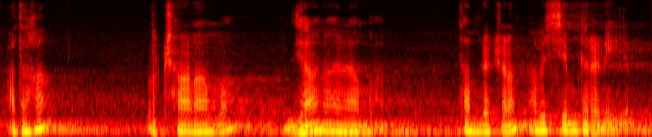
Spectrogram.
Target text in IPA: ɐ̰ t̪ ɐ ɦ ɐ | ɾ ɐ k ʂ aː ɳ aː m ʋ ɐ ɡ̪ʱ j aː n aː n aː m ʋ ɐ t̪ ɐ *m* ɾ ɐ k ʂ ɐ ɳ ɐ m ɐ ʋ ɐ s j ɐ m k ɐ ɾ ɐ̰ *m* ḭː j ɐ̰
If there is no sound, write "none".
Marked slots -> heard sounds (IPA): m, ɳ

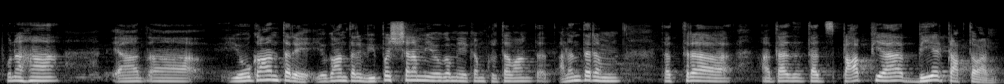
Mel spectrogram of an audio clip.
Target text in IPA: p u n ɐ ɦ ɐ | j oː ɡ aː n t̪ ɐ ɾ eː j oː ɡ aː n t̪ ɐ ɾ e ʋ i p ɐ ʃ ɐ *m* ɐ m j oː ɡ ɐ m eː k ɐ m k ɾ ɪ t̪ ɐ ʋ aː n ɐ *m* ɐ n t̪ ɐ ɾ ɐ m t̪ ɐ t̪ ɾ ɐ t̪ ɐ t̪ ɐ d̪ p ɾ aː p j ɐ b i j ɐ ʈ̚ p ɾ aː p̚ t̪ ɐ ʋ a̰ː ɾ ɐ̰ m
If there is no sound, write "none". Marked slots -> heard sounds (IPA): n, n

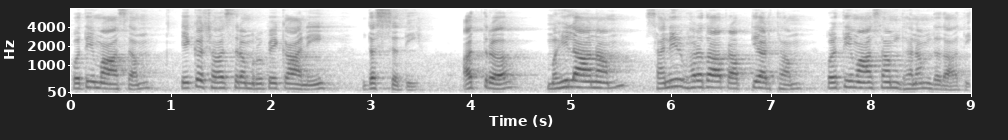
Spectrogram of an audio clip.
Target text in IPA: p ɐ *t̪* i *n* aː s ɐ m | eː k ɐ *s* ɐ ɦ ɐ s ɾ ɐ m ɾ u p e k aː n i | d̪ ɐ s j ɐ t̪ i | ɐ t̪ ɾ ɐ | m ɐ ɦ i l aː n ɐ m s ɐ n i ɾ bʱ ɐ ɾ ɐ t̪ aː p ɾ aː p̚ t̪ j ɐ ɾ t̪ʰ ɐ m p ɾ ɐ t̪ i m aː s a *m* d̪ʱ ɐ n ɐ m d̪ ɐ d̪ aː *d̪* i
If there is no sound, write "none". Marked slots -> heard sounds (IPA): t̪, m, ʃ, m, t̪

